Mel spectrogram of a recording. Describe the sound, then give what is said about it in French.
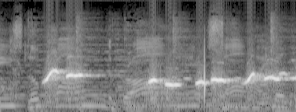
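A person whistles a cheerful melody, clear, with sustained notes that slide and bend between pitches in a lilting rhythm, some low accompaniment underneath. “Et puis, siffle avec moi.”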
